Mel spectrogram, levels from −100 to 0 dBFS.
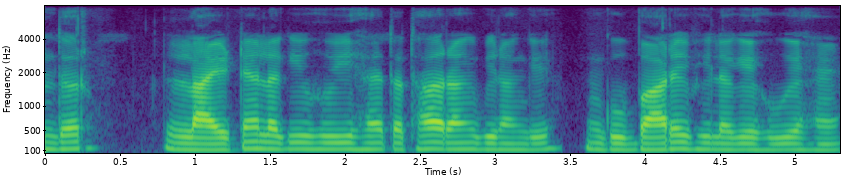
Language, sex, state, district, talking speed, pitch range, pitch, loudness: Hindi, male, Jharkhand, Deoghar, 145 wpm, 125-135 Hz, 130 Hz, -21 LUFS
